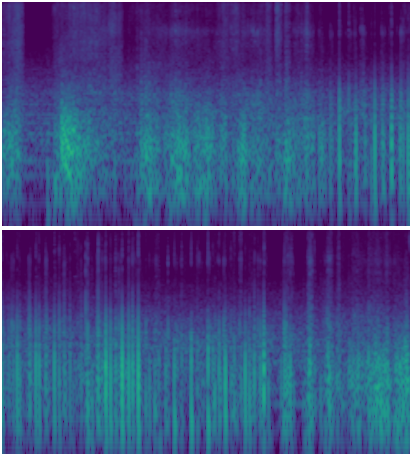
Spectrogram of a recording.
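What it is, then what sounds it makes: Granite floor tile. Fingertips tap and scratch across a flat, solid, speckled granite floor tile, with the hands briefly reaching further out at the start. The sound is a dense run of short, dry clicks and soft scratching, warm and low-mid with little brightness and no ring.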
